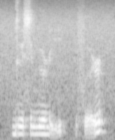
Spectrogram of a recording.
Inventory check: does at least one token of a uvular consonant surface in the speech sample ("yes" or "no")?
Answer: no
